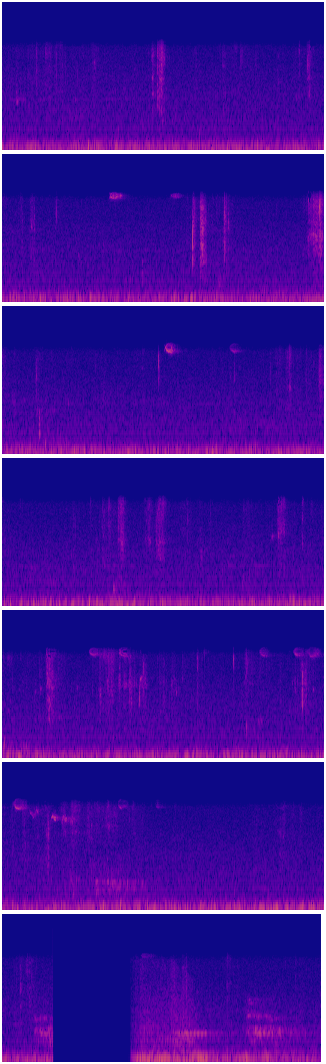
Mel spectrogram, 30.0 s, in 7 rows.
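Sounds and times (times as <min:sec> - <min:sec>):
steady low hum: 0:00.0 - 0:26.4
sharp bird ticks: 0:10.7 - 0:11.0, 0:18.3 - 0:22.5
high bird chirps: 0:20.6 - 0:23.2.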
